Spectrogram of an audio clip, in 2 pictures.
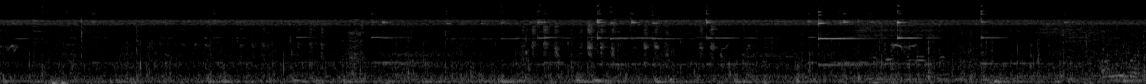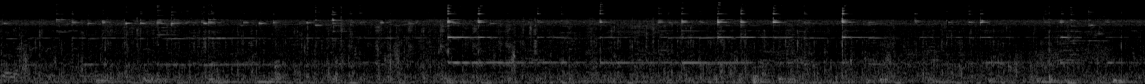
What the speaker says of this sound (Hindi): ये असल में ज़मीनी चराई जो होती है ये भेड़ों की होती है।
